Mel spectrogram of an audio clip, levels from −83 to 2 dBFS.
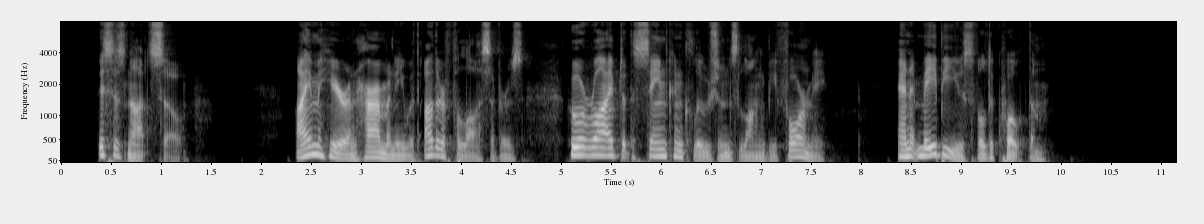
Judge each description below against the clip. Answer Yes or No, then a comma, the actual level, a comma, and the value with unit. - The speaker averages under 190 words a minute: Yes, average, 155 wpm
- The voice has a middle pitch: No, low, 105 Hz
